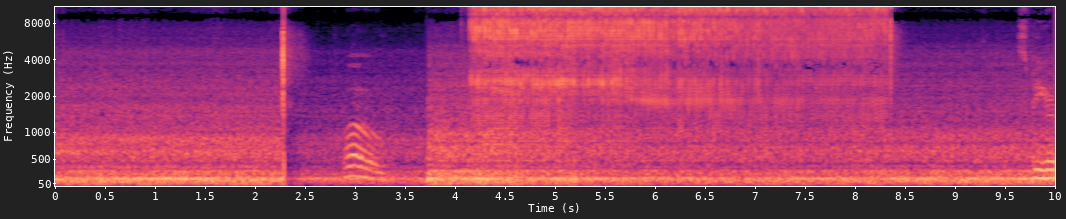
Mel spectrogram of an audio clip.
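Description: Steady electrical hum with a sharp click a little over two seconds in. From about four seconds in, a small speaker driver wired straight to a power source gives off a loud, harsh hiss for about four seconds as it is overdriven.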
